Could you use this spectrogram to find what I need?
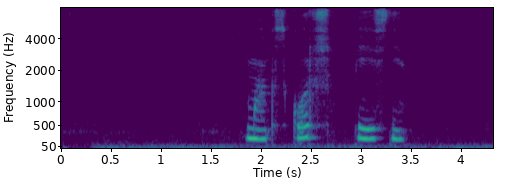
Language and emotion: Russian, neutral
